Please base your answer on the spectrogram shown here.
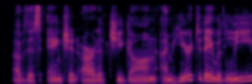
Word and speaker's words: Qigong: it starts with the letter q and it's pronounced chiong and I'm here with an expert on this particular practice he's a master of this Ancient Art of chiong I'm here today with Lee Holden Lee are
